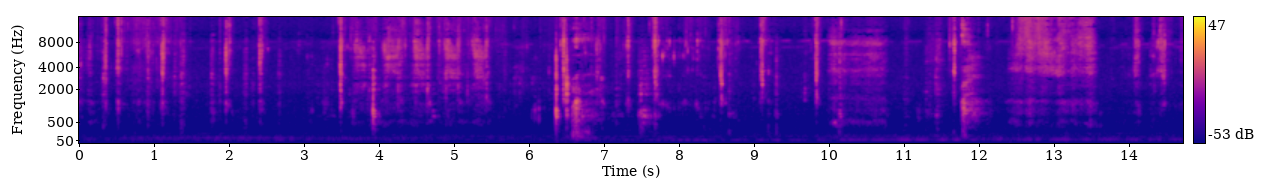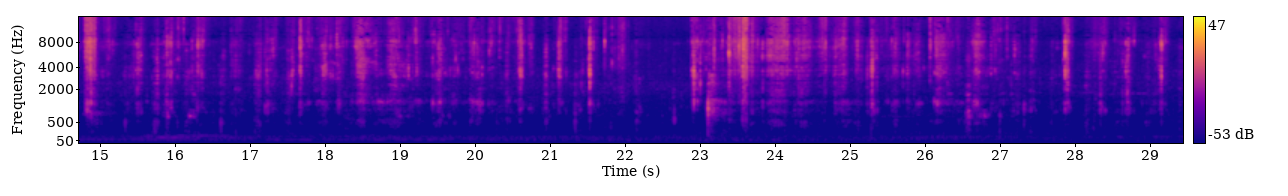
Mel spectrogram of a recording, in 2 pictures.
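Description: Close-up mouth sounds of chewing and crunching: a meal of rice, buffalo meat and fresh lettuce leaves eaten by hand, with many short wet clicks and several louder crunchy bites.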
